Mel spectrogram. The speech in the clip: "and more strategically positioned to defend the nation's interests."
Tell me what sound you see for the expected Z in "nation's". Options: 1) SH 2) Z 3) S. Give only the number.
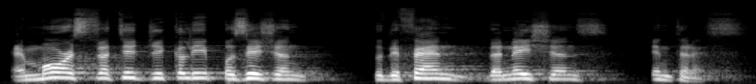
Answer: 3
